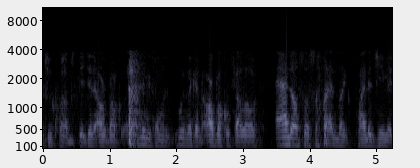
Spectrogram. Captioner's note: laugh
